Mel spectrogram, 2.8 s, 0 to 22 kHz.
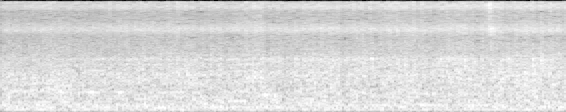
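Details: Kawasaki Ninja 400 that powered its dashboard but wouldn't start, fixed by repairing a loose ground: steady, even engine hum with no misses or knocks, clean idle.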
